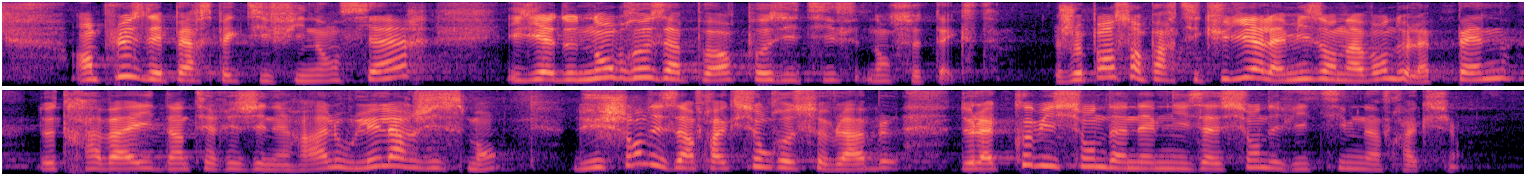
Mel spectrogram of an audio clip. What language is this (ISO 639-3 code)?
fra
